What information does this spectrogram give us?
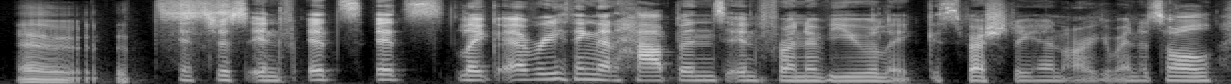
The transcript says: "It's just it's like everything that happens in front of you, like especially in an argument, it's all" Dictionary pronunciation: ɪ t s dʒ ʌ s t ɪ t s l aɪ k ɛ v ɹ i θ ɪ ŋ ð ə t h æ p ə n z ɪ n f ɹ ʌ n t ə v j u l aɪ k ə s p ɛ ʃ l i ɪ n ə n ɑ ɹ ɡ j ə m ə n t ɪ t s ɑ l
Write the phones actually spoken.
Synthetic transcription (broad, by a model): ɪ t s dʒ ʌ s t ɪ t s l aɪ k ɛ v ɹ i θ ɪ ŋ ð ə t h æ p ə n z ɪ n f ɹ ʌ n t ə v j u l aɪ k ə s p ɛ ʃ l i ɪ n ə n ɑ ɹ ɡ j ə m ə n t ɪ t s ɑ l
